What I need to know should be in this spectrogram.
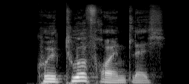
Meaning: culture-friendly
- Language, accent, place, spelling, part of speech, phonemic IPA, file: German, Germany, Berlin, kulturfreundlich, adjective, /kʊlˈtuːɐ̯ˌfʁɔɪ̯ntlɪç/, De-kulturfreundlich.ogg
